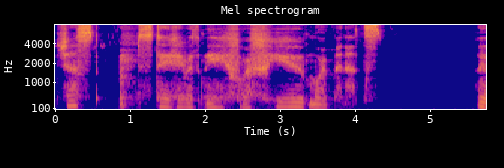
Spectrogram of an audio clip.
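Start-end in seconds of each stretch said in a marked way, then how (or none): 0.0-4.4 hushed, slow morning whisper; soft whisper. Acted. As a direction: whisper to keep him in bed. Sleepy morning, keeping partner in bed.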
